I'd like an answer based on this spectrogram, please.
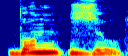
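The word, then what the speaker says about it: bonzour: And so they will say um good morning as bonju but it is spelled not with a J. It's spelled with a Z. Bonu. Bonzu.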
